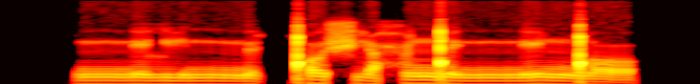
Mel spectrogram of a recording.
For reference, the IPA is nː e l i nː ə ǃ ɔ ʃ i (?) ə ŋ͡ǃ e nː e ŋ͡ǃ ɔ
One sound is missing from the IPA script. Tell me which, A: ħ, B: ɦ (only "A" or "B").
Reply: A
